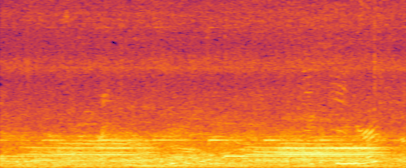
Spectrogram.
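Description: A model train's sound-unit horn blowing two long, steady chime blasts, over the murmur of people talking.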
